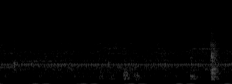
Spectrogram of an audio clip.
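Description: Near silence: faint hiss with a steady thin hum, and two brief faint high beeps.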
